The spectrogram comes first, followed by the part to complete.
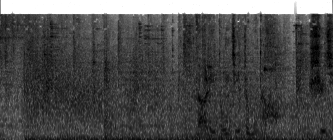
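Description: Sci-fi soundtrack of powered armor: a deep steady rumble under mechanical clicks and ratcheting, with a man's voice coming in about halfway through.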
